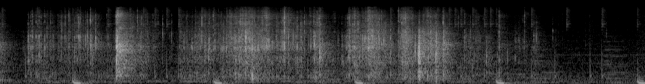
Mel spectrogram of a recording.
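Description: Clear plastic packaging bag crinkling and rustling as it is handled and cut open with a folding knife, with a sharp click about a second in.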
